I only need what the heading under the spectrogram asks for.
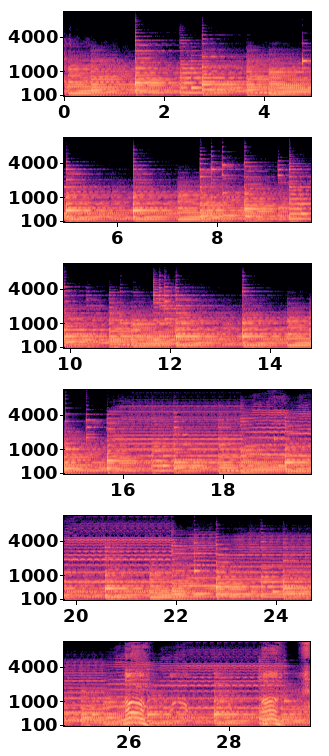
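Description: A rap track plays continuously, a steady beat with dense layered instrumentation and a rhythmic vocal flow riding over it, loud throughout, with brighter synth accents building in the second half.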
